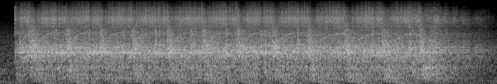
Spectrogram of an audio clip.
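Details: Cold Yamaha Special 250 classic carbureted bike runs with a raspy, uneven stumbling putter then dies; hard cold start, mechanic suspects clogged low-speed carburetor jets.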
